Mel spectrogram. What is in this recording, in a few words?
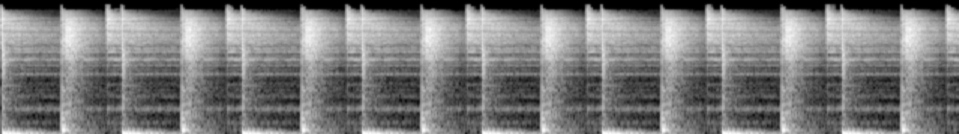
drums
